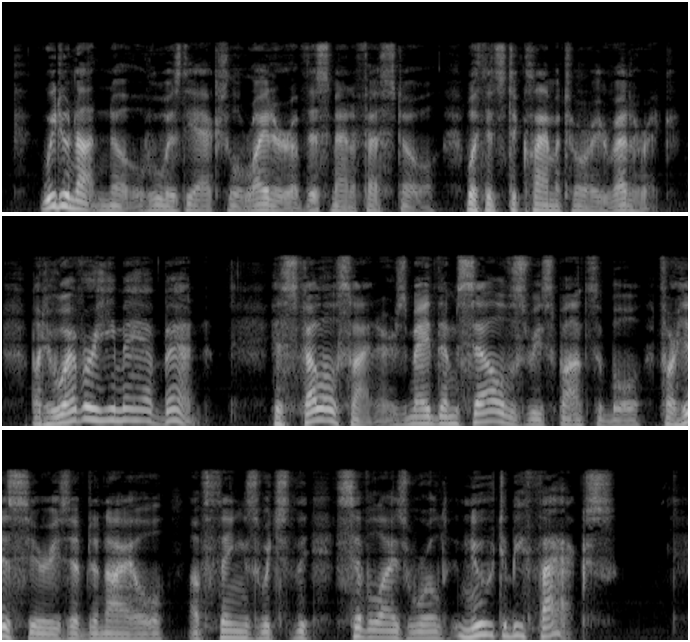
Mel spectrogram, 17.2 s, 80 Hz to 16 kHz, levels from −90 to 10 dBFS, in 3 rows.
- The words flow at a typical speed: Yes, average, 150 wpm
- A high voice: No, low, 115 Hz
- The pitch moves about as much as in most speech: No, wide, 7.4 semitones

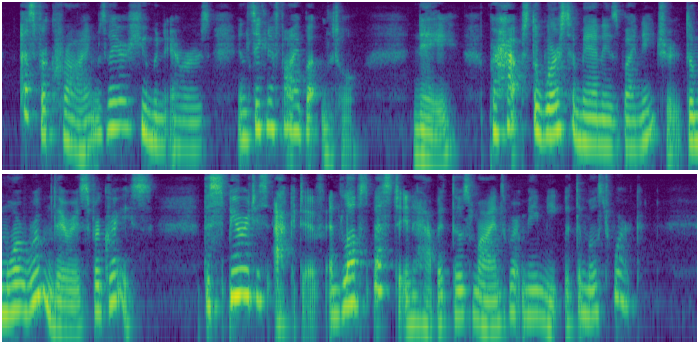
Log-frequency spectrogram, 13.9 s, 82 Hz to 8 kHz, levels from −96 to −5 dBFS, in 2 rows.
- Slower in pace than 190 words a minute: No, average, 200 wpm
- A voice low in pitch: No, medium, 185 Hz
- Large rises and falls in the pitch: Yes, wide, 8.0 semitones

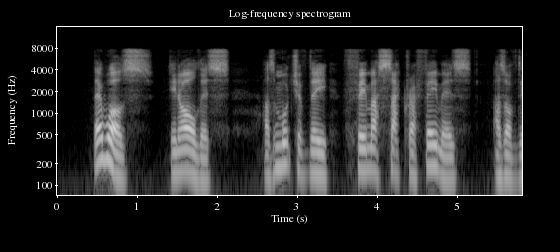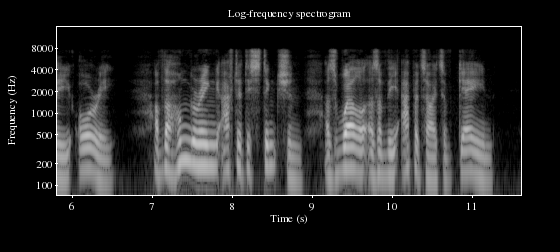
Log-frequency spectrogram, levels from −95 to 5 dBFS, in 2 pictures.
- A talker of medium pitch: Yes, medium, 145 Hz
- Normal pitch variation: Yes, average, 4.8 semitones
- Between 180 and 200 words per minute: No, average, 150 wpm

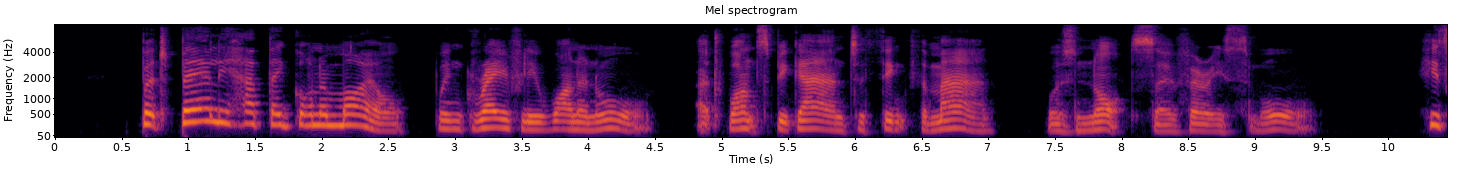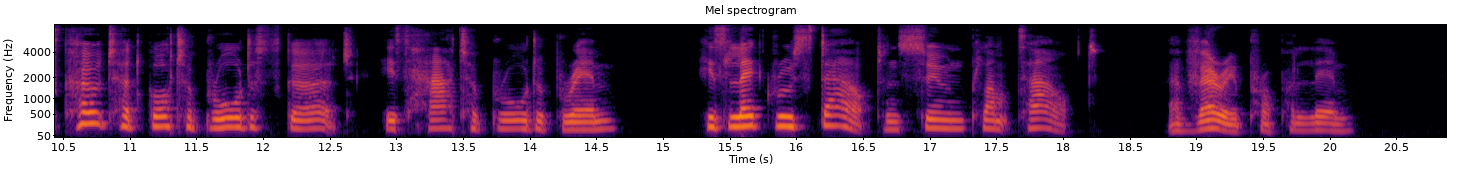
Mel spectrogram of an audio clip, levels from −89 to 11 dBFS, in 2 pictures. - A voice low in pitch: No, medium, 175 Hz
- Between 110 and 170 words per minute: Yes, average, 140 wpm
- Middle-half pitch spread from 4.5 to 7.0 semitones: Yes, wide, 5.6 semitones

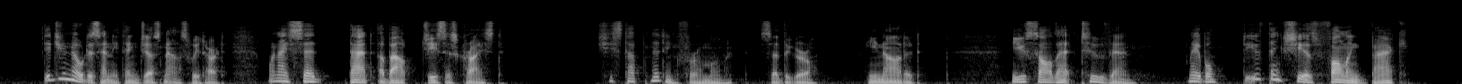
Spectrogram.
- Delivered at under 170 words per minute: Yes, average, 155 wpm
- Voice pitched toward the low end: Yes, very low, 90 Hz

